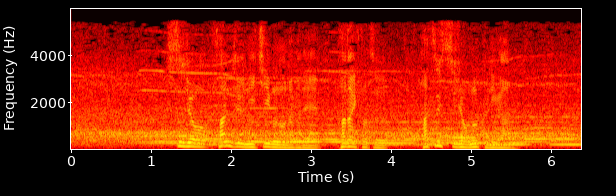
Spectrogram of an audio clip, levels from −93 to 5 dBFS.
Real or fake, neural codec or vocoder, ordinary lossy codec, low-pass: real; none; MP3, 32 kbps; 5.4 kHz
